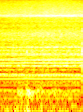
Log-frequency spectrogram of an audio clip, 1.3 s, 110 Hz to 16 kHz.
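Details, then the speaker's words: WL Toys XK X1S GPS drone on auto takeoff after an earlier unlock where one motor sounded wrong; now even steady whir from all motors with wind puffs, no off note, healthy motor hum. "it fires up the motors auto take off well it sounds okay now"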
